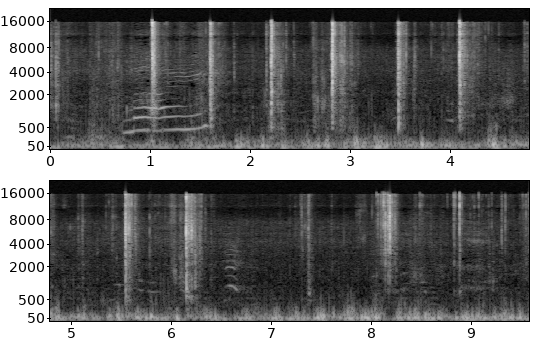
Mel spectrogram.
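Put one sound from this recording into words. Dry twigs snap and crack as they are broken by hand.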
